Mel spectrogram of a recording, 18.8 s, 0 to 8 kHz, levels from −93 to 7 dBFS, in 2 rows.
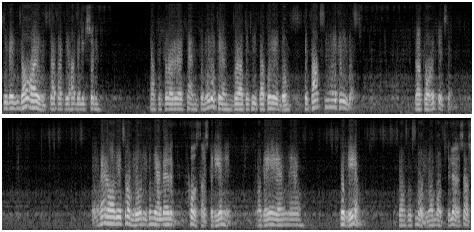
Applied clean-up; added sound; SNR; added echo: neural separator model SepFormer DNS4.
